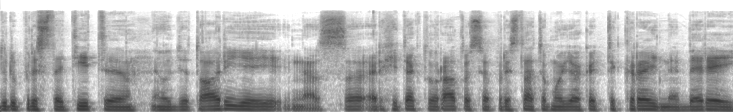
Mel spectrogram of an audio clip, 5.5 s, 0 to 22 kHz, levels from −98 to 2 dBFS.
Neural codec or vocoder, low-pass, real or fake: none; 14.4 kHz; real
